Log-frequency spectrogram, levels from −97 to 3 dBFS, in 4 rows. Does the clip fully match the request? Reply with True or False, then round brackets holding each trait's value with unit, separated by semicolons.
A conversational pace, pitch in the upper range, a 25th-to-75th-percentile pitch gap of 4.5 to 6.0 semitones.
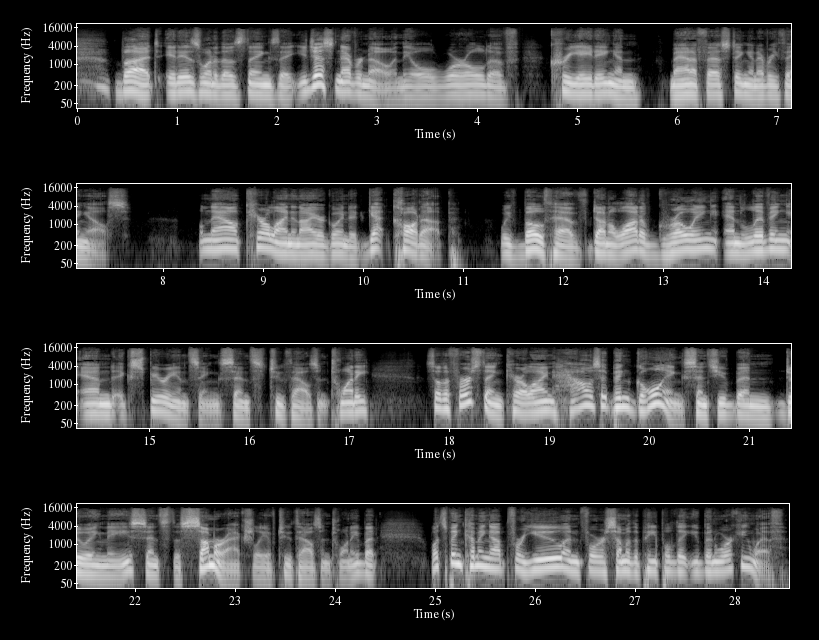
False (180 wpm; 120 Hz; 5.3 semitones)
